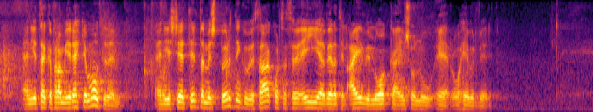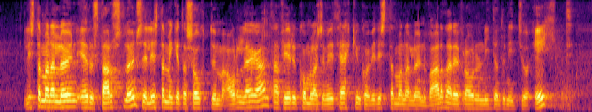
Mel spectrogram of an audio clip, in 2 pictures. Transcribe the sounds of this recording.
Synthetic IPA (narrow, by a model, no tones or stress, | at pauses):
ɛnjɛt̪ʰɛhkːafɾamːjɛɛɾɛhcamoːwt̪ɪðem | ɛ̰njɛsjɛːðt̪ʰɪlt̪aːjmɪsːpʏɾt̪niŋkʏvɪðθaðkʰvɔr̥t̪aðθœɥeːjɪaðvɛːɾat̪ʰɪlʔaːjvɪlɔːkaejnsɔnuɛɾɔɣɦɛvʏɾvɛ̰ːɾɪð̥ | lɪst̪amanːalœɥnɛɾʏst̪aɾfslœɥnsɛlɪst̪amɛncɛːt̪asowht̪ʏma̰ːwɾlɛɣaθaðfɪːɾɪɾkʰɔːmalasɛmvɪðθɛhcʏmkʰv̥aːðvɪðlɪst̪amanːalœɥnvaɾðaɾɛfɾawɾʏnniːt̪jahʏnɾʏniːt̪ʰiɔʔejht̪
